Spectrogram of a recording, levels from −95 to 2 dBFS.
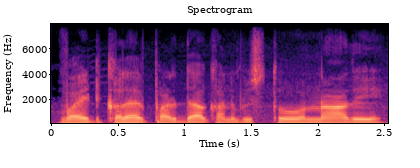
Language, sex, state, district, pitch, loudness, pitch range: Telugu, male, Telangana, Mahabubabad, 135 Hz, -16 LUFS, 125-140 Hz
